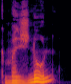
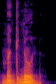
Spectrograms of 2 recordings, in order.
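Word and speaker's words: majnun (مجنون): Or actually in Arabic, they use it as a soft G, like majnun, crazy, but the Egyptians, they always say g, magnun, alright?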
